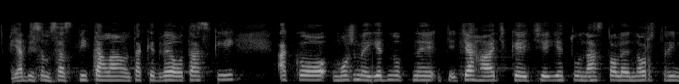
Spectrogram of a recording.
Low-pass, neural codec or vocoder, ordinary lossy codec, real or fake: 7.2 kHz; none; AAC, 32 kbps; real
